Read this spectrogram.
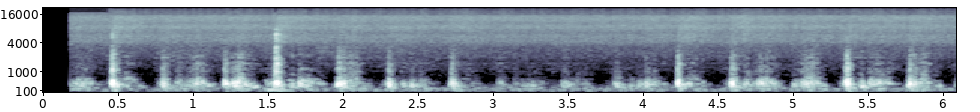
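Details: Heart sounds at position P, recorded lying supine (about 72 bpm), very quiet and faint. The test ran lie, sit, stand, then lie again at 72, 96, 108 and 72 bpm; sounds were loud when sitting, with split S2.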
